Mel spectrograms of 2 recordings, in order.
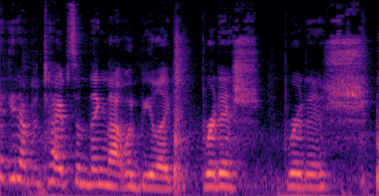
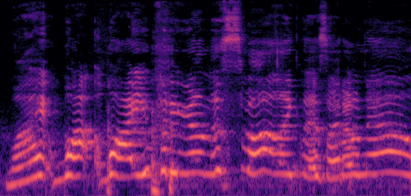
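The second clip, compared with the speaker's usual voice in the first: very high, squealed protest; flustered protest; 12 semitones higher than usual. Real, not acted. Co-host protesting being put on the spot, high flustered squeal.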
